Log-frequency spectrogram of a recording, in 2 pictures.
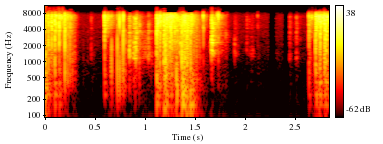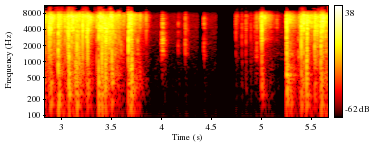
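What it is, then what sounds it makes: Dry bar soap being scraped. A metal utility knife blade shaves and scrapes a dry, crumbly, hand-sized solid orange bar of soap with a honeycomb-pattern face, sending crumbs falling off. Bright, crisp, crackling scrapes come in bursts separated by short silences, with almost no low end.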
